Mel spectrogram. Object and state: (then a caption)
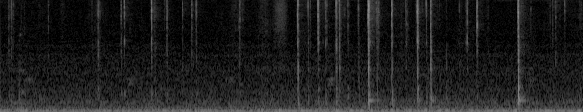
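Laptop keyboard with plastic keys in a metal body. Both hands type lightly with their fingertips on a MacBook Pro laptop's plastic keycaps, set in its aluminum body, as it rests on a wooden desk. Short, dry, bright clicks come at an uneven pace over a steady low hum.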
